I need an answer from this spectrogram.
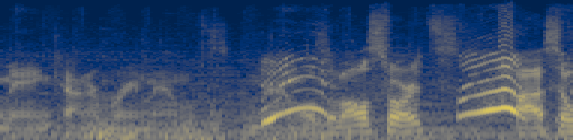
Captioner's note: excited laugh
